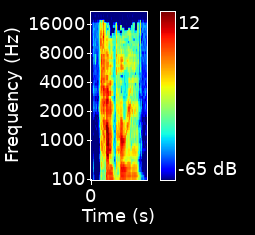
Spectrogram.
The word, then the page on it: tampering: British English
